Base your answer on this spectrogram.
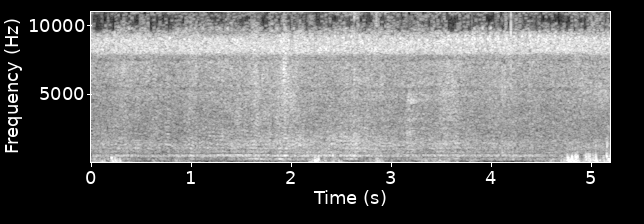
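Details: Many honey bees humming in an open hive during a 19/3/22 inspection, shortly before a puff of smoke. A level, low buzz runs underneath, with scattered thumps and a cluster of knocks near the end.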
